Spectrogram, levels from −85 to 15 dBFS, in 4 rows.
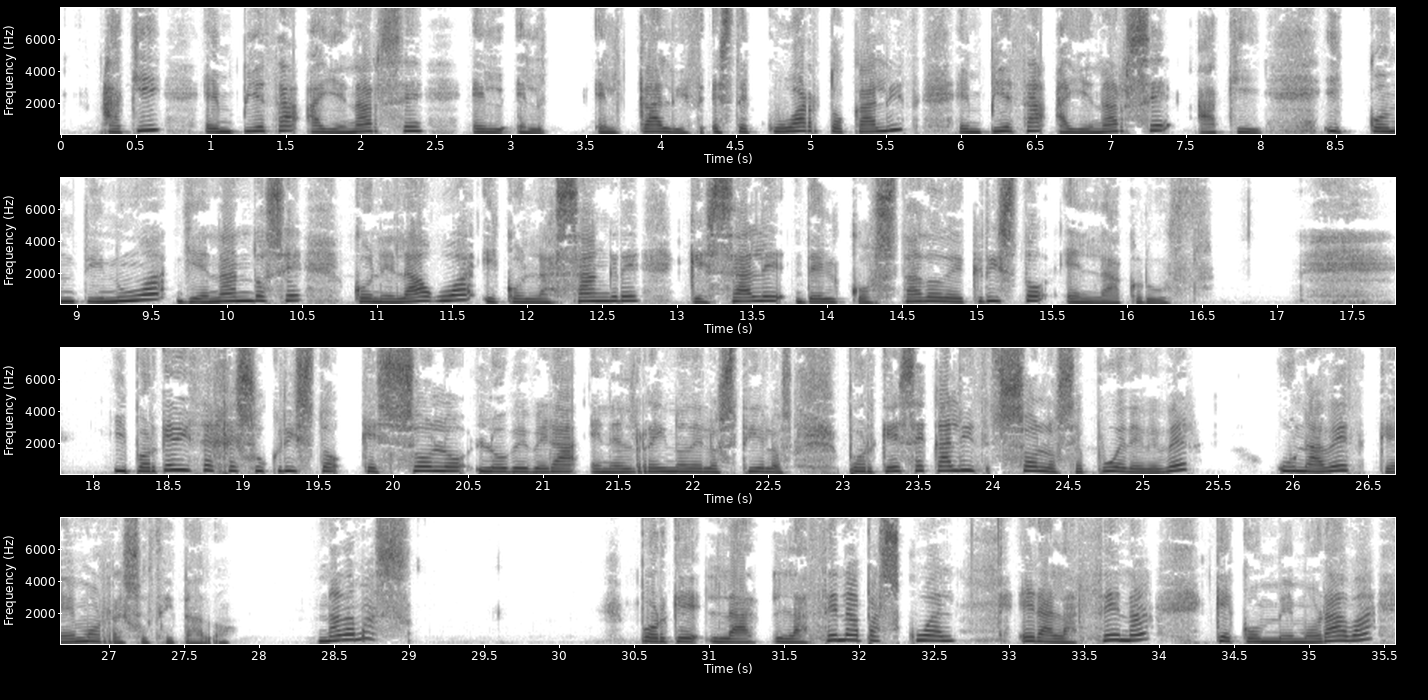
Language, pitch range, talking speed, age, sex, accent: Spanish, 185-255 Hz, 125 wpm, 50-69, female, Spanish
